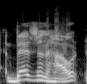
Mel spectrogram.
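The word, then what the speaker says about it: Bezuidenhout: Christian Bezenhout, I can't believe I pronounced that properly.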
